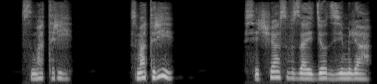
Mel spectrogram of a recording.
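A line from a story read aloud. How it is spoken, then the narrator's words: Whisper. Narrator (Russian): Анна ... прошептала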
